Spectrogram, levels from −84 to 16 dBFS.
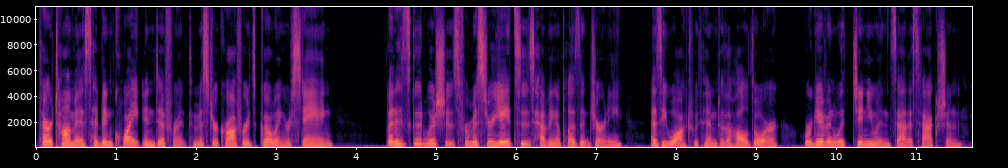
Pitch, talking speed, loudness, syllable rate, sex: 210 Hz, 190 wpm, -17 LUFS, 5.5 syllables/s, female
